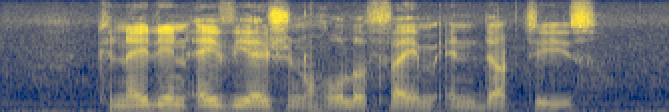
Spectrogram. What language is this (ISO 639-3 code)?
eng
